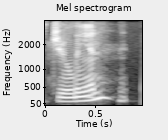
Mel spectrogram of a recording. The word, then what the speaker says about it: Julian: And my name is Julian. It's J-U-L-I-A-N.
